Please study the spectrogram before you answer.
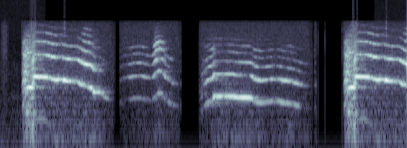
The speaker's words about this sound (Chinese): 小狼终于磕磕绊绊的完成了一个不太标准的狼嚎声。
